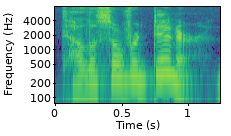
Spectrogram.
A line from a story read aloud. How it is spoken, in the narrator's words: interrupted kindly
